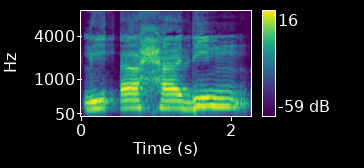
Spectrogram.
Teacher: Li'ahadin, li'ahadin, ini 1 harakat semua, tekanan hamzah pada a jelas, ha-nya juga jelas, halus. Li ahadin din itu kasratain bertemu dengan huruf ain, ilhar halqi, harus jelas. Din tidak boleh ditahan lama, juga tidak boleh mantul.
